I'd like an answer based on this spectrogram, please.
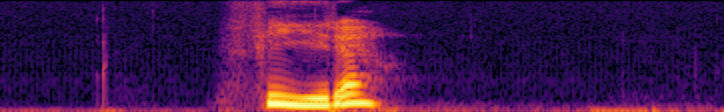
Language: Norwegian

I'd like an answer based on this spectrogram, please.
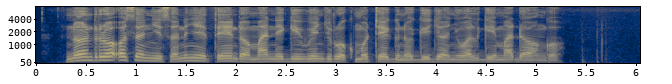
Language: Luo (Kenya and Tanzania)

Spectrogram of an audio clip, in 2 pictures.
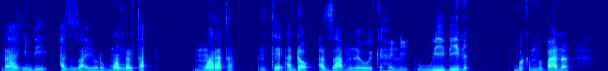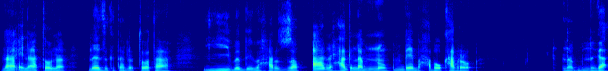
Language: Longuda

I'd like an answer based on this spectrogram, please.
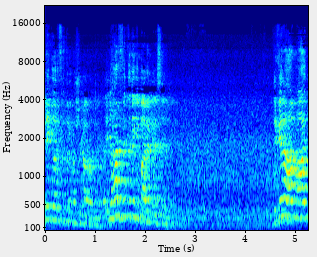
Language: Urdu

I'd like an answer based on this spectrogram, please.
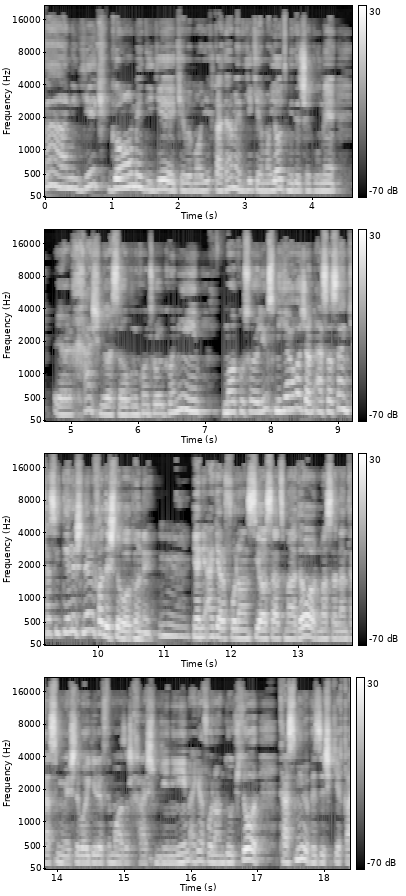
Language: Persian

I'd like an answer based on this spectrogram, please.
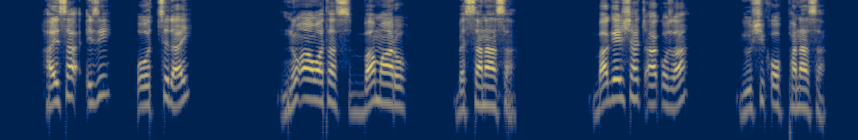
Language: Gamo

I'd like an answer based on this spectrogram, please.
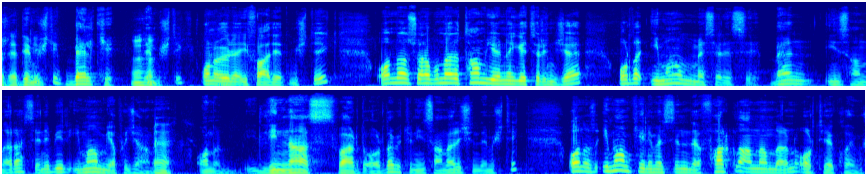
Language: Turkish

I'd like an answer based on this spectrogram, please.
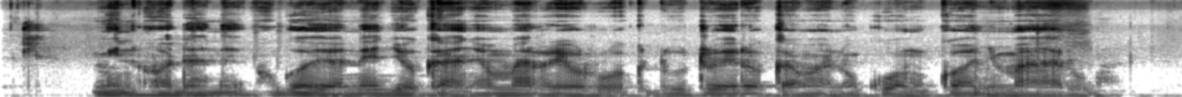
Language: Luo (Kenya and Tanzania)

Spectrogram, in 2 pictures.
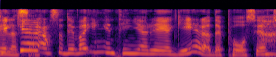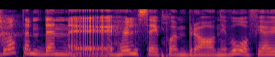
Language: Swedish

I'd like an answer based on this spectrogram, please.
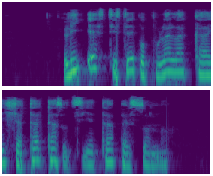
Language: Esperanto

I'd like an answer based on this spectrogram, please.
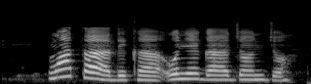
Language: Igbo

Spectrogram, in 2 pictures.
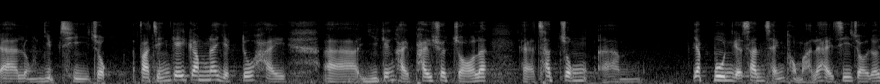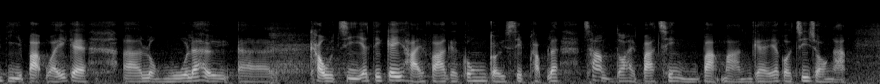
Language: Cantonese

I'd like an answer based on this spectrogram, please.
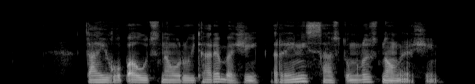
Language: Georgian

